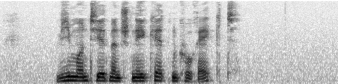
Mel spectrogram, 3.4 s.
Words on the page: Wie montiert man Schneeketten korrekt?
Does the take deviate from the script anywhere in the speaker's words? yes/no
no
